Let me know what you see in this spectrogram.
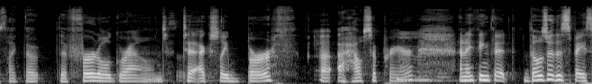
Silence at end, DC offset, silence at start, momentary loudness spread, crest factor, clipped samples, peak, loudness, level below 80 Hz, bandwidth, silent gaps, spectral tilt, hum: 0 s; under 0.1%; 0 s; 10 LU; 16 dB; under 0.1%; 0 dBFS; -15 LUFS; -46 dBFS; 16.5 kHz; none; -4.5 dB/octave; none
